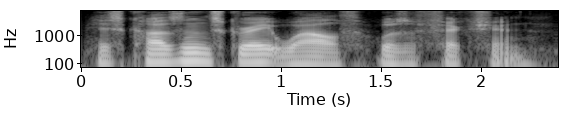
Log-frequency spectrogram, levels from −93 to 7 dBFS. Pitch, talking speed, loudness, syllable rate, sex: 95 Hz, 175 wpm, -19 LUFS, 4.2 syllables/s, male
